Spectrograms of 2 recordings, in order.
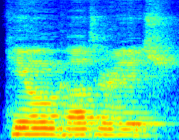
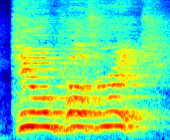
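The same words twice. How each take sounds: First: It is said flatly, without energy. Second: It is said with lively energy. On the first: The speaker calls it wrong. "better than someone comes up" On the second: The speaker calls it right. "we want life"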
